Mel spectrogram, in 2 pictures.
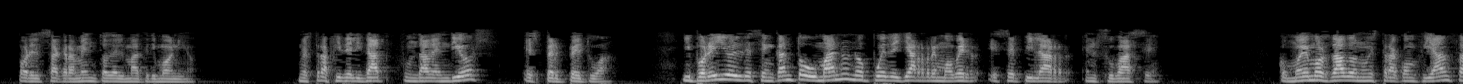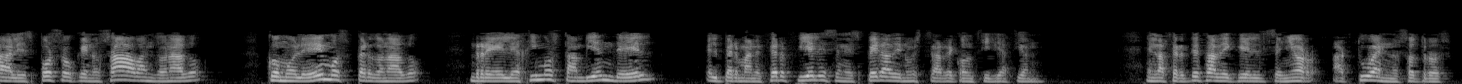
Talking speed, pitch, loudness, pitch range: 130 wpm, 155 Hz, -24 LUFS, 140-180 Hz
